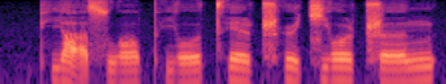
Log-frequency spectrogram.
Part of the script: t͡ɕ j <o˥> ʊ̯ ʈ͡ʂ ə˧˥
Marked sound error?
no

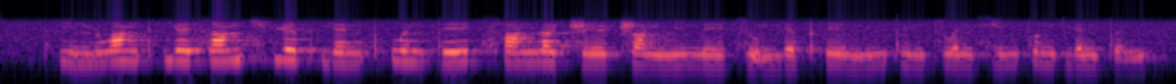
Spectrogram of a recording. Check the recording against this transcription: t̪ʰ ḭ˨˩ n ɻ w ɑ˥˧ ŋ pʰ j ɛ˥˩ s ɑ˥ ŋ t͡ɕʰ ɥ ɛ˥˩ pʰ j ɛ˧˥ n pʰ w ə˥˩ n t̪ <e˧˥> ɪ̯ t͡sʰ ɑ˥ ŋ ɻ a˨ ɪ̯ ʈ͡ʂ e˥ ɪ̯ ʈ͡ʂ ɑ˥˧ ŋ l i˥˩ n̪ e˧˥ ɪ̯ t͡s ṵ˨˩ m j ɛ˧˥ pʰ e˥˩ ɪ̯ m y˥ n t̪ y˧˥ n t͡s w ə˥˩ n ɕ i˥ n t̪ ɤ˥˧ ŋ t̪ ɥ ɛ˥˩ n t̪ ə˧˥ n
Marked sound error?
yes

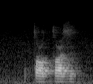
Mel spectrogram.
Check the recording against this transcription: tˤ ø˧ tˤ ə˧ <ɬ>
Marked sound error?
yes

